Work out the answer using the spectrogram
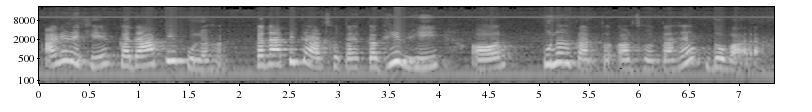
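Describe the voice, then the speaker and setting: A woman's voice: high-pitched, animated, a little slow, a little mellow, poor audio. A woman teacher explains a lesson step by step, often saying "ठीक है" as she goes. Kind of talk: slow classroom explanation. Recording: faint mains hum.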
